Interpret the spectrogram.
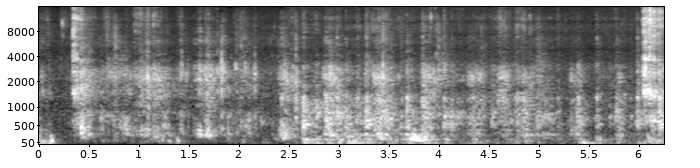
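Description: Close-up chewing and crunching of Slim Jim Fire Fries, a crunchy snack, as an irregular run of small crackles and mouth noises.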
